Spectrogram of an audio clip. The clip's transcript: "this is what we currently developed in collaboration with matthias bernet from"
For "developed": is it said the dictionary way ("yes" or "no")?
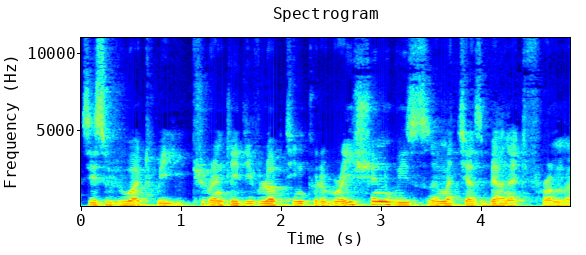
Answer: yes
